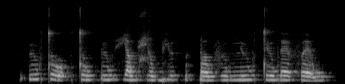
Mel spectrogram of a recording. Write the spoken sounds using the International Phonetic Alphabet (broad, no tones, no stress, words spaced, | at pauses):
ʔʉwto | towk͡pʏwçaw ɕʌwbjʏk͡pʏ k͡pʌwvʏw nʉw tʏwɾɛ fɛw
